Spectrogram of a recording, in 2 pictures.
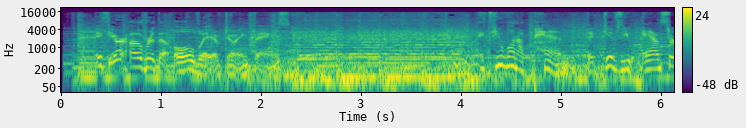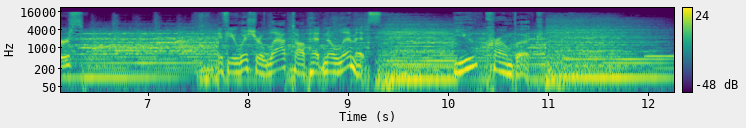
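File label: smart young textured wry confident upbeat, female; chromebook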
